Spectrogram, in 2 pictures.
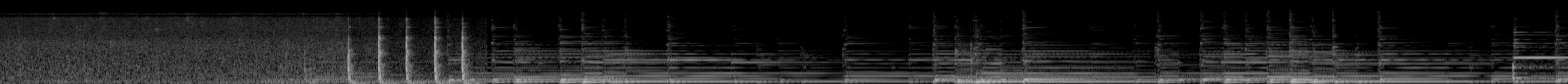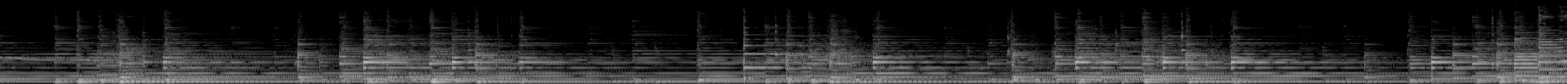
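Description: Faint room hiss, then about five quick sharp taps of a 25-point carbide-tipped bush hammer dressing a millstone, three to four seconds in. After that, plucked-string background music takes over for the rest.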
